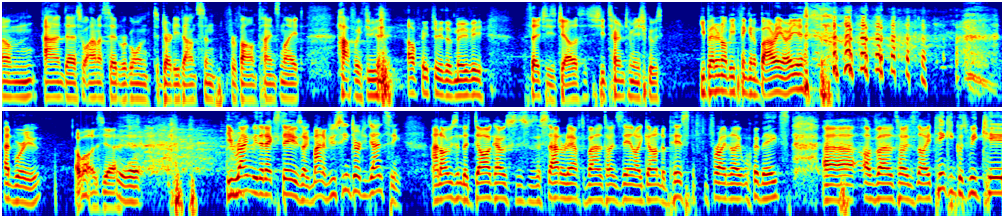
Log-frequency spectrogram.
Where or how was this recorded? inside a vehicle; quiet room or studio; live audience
live audience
